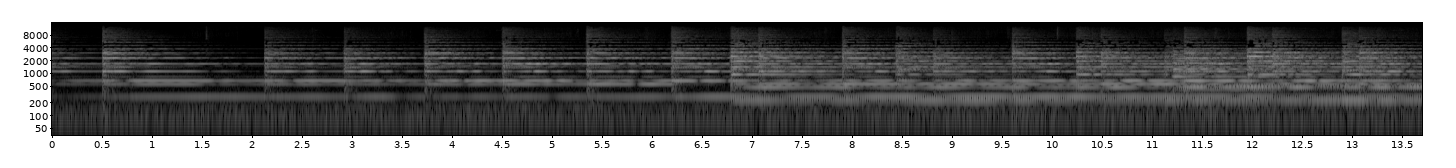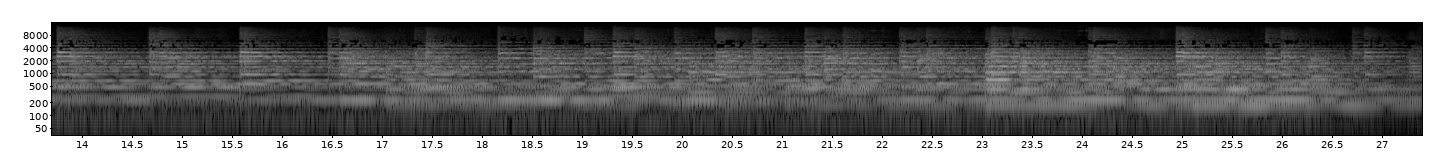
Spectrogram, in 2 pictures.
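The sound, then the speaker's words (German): Church bells in Belzheim, Swabia, ring the 12 o'clock midday chime together in a continuous, resonant peal, with more bells joining after a few seconds and the overlapping strikes building into a full, sustained chime with no voices. “Das Mittagsläuten kommt heute aus Belzheim in Schwaben.”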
